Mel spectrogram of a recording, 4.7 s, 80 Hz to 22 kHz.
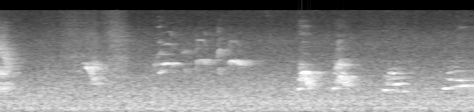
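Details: Pied butcherbirds at Surfers Paradise, Gold Coast, 3 December 2010, imitating other birds including kookaburra, rainbow lorikeets and magpies, with a scattered run of short whistled and slurred notes, some rising and some falling, over steady background hiss.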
